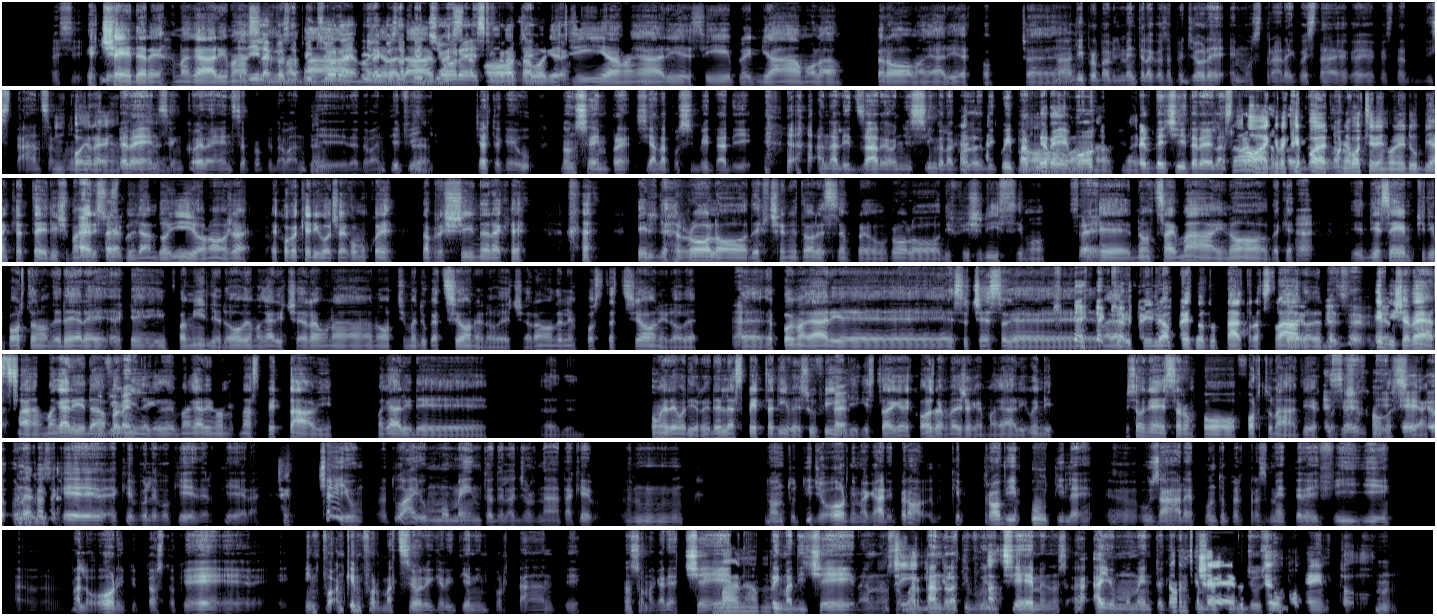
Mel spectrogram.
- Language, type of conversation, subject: Italian, podcast, Com'è cambiato il rapporto tra genitori e figli rispetto al passato?
- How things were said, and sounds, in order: "proprio" said as "propio"; chuckle; "cioè" said as "ceh"; "cioè" said as "ceh"; laughing while speaking: "che il d"; chuckle; laughing while speaking: "del genitore"; unintelligible speech; laughing while speaking: "diciamo così"; tapping; background speech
